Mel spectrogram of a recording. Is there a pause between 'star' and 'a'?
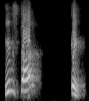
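yes. There is a pause between 'star' and 'a'. The speaker calls it right. "You read it as int star a"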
